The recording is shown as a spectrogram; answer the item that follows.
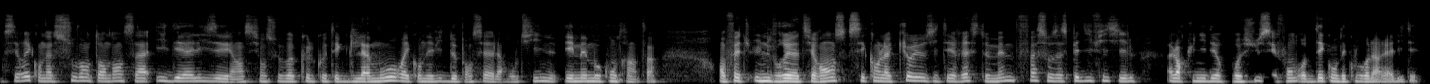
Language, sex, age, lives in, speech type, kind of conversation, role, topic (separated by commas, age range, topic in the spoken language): French, male, 20-24, France, read, expert-assistant, expert, Comment imaginer son quotidien futur quand on hésite entre plusieurs spécialités médicales ?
